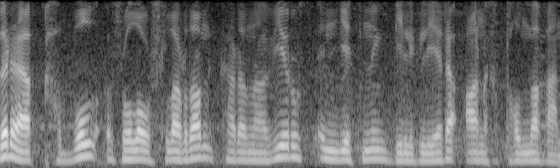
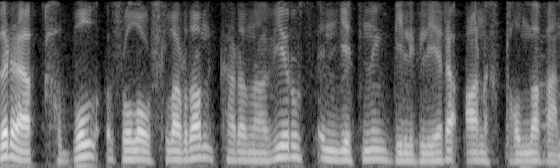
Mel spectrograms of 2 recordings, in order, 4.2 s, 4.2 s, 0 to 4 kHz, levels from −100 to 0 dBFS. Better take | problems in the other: first | noise reduction (neural mask model RNNoise)

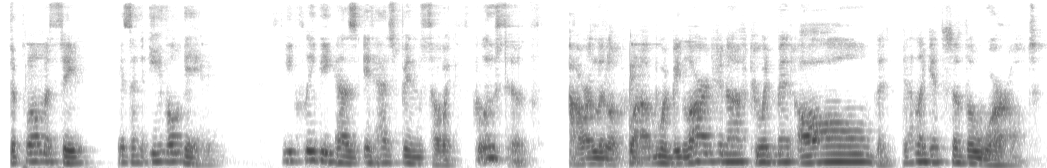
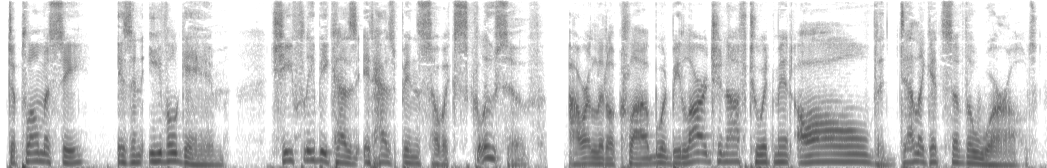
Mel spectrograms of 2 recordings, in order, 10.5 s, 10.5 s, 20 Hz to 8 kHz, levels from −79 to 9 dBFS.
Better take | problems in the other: second | noise reduction (neural mask model DeepFilterNet 3)

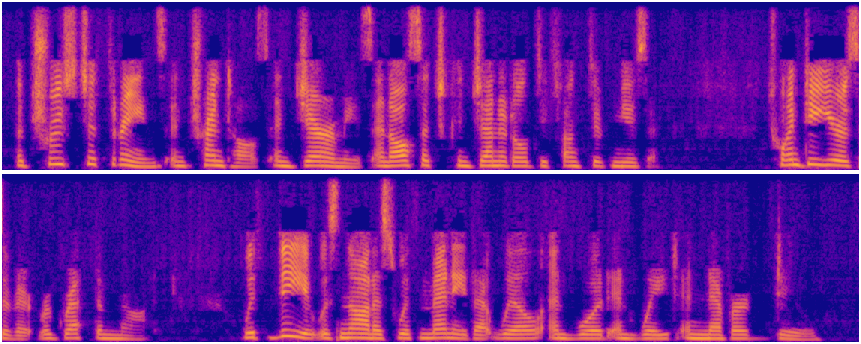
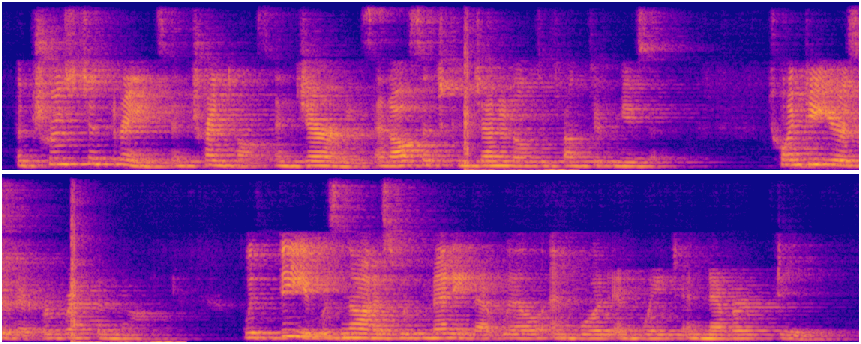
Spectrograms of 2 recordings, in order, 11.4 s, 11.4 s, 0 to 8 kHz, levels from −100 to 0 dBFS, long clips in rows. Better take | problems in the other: first | background sound (Tap); 9 dB below the speech // room echo; dies away in 0.9 s

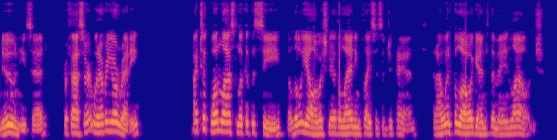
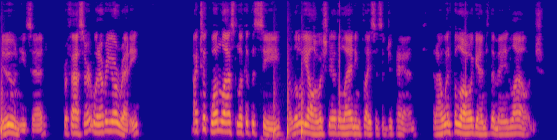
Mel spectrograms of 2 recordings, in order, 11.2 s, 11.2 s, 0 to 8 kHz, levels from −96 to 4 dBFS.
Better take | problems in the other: first | background sound (Door); 15 dB below the speech

